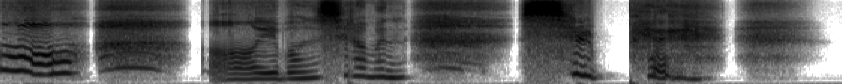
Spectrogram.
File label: Dead, kr; Mediana; kingsraid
